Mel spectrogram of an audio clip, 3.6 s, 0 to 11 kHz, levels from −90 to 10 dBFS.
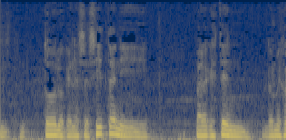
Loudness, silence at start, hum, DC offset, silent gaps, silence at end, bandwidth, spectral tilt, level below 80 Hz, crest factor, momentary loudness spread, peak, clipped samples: -19 LUFS; 0 s; none; under 0.1%; none; 0 s; 9.8 kHz; -9 dB/octave; -40 dBFS; 16 dB; 11 LU; -2 dBFS; under 0.1%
